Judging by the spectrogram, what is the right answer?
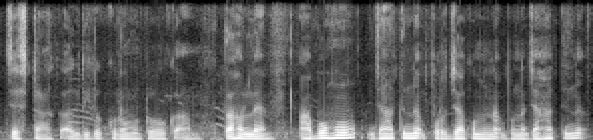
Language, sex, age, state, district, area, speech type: Santali, male, 18-30, Jharkhand, East Singhbhum, rural, spontaneous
